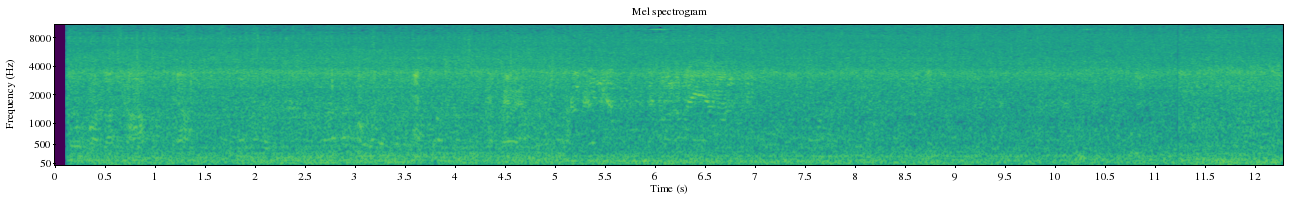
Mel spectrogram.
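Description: Steady low rumble of a vehicle engine and road noise as a trolley bus drives along, with people's voices chattering over it.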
